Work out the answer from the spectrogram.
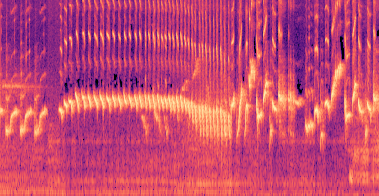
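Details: White-rumped shama song used to lure other shamas: a few looping whistles, then a long rapid trill gliding slowly downward, followed by varied sweeping and warbled notes.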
